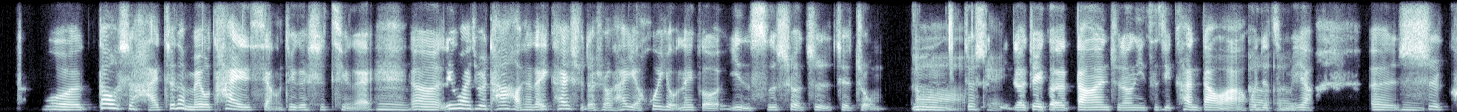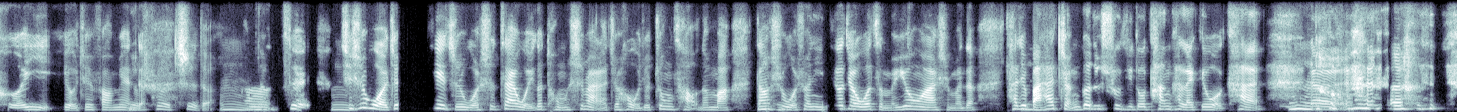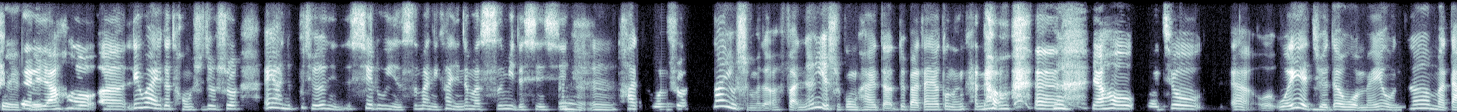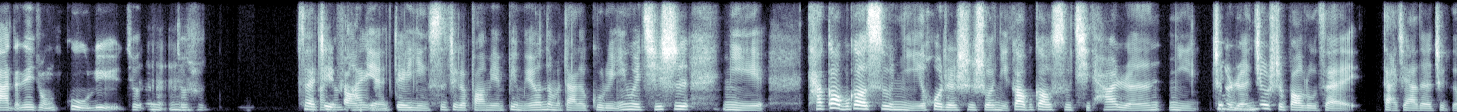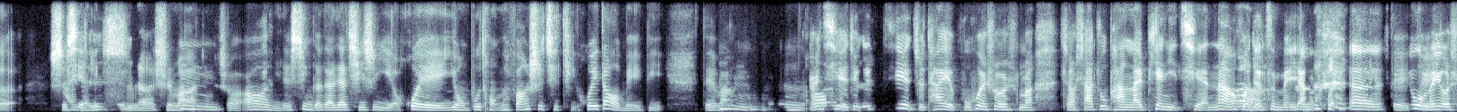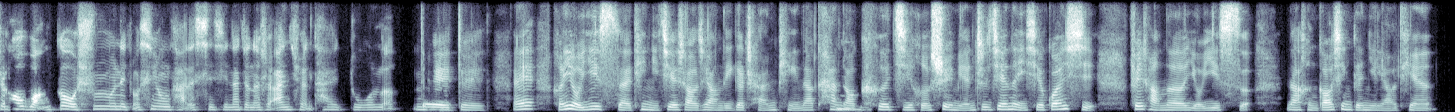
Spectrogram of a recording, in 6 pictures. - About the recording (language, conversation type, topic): Chinese, podcast, 你平时会怎么平衡使用电子设备和睡眠？
- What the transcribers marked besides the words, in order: other background noise; lip smack; laugh; laughing while speaking: "对"; chuckle; laughing while speaking: "嗯"; laughing while speaking: "看到。 嗯"; chuckle; in English: "maybe"; laughing while speaking: "怎么样"; chuckle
